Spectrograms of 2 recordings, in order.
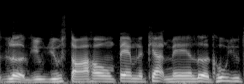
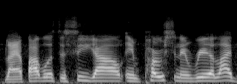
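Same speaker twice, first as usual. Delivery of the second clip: usual speaking voice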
